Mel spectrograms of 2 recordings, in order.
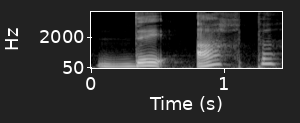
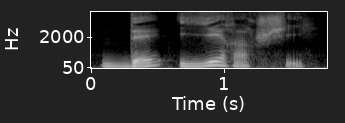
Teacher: Des harpes, okay, so you don't make the liaison between the two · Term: H aspiré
